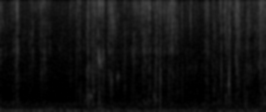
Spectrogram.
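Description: Fingertips scratch and rub the bristles of a small glittery green plastic bottle-brush mini Christmas tree, with bristles on a wire core, held near the recorder. A quiet, steady stream of dry, crackly scratching and bright crinkles runs over a soft low rumble, with no clear pauses.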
